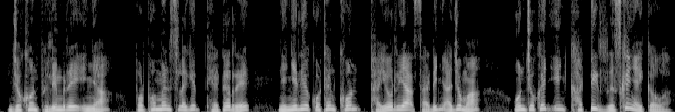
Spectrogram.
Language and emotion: Santali, happy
